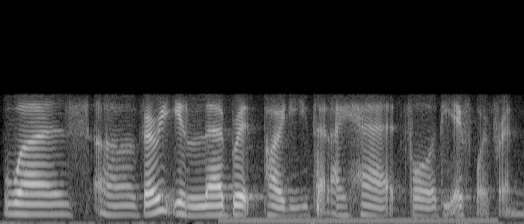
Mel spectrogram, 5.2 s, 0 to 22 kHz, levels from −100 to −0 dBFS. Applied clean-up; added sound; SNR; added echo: none; Engine; 20 dB; none.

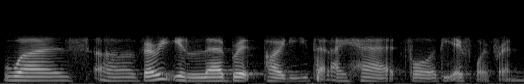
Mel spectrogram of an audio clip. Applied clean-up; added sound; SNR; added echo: none; none; none; none.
